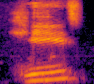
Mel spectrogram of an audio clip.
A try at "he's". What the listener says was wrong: The first one here is the long E sound. He's. He's. And the second word is a short sound. His.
